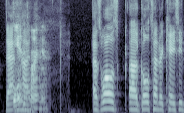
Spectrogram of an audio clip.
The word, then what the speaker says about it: Danton Heinen: Dayton Heinen. Did I pronounce it? Danton Heinen.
